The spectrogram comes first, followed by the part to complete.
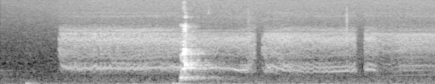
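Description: Electronic voice of a toy baby doll malfunctioning: a steady, garbled buzzing tone that starts about half a second in, with a sharp click near the middle and a couple of brief breaks. The doll sounds broken, which its owners put down to flat batteries.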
